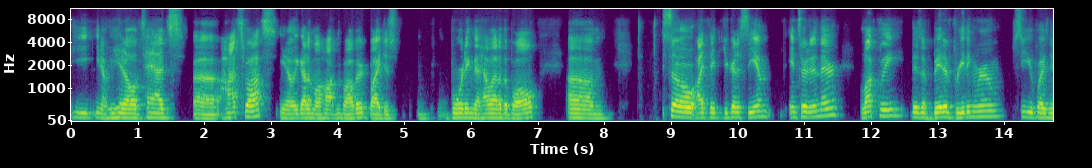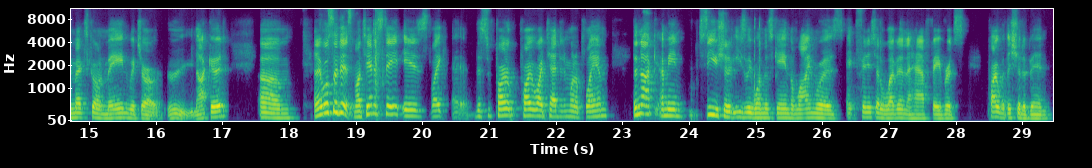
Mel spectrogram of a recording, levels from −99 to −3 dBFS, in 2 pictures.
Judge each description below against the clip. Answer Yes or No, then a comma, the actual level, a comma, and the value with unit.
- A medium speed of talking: No, fast, 225 wpm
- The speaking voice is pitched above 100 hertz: Yes, medium, 140 Hz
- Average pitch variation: Yes, average, 4.6 semitones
